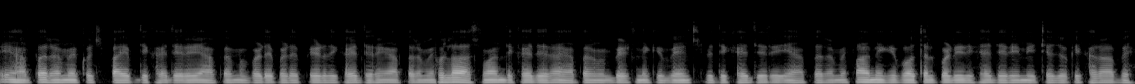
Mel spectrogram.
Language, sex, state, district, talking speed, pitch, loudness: Hindi, male, Maharashtra, Chandrapur, 280 wpm, 100 Hz, -27 LUFS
